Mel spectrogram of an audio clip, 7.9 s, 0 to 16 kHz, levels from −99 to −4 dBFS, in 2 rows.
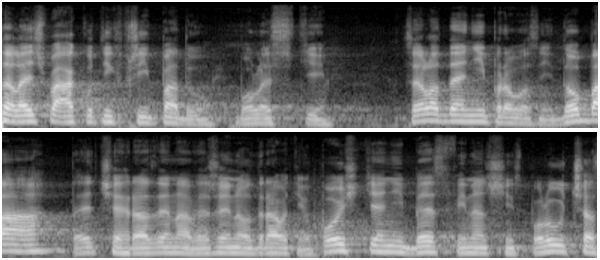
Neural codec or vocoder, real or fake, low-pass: none; real; 14.4 kHz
